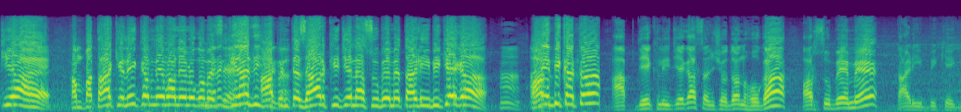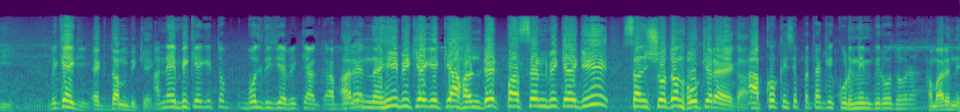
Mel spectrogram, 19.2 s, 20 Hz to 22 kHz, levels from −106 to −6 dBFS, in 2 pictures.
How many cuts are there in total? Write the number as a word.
two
